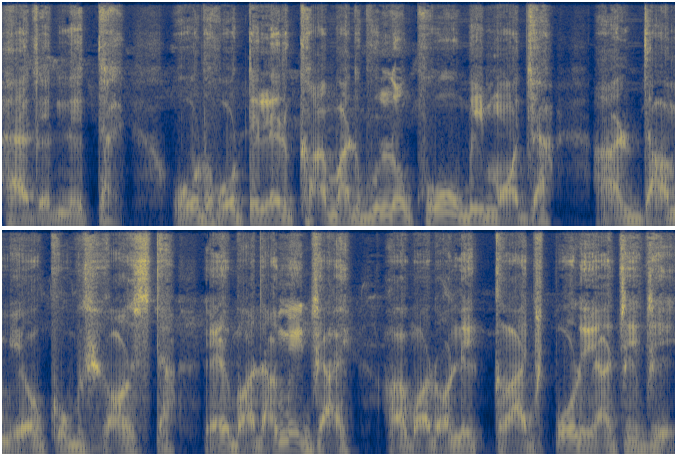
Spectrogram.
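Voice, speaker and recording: A man does a cartoonish character voice at a fairly low pitch. He speaks at a fairly slow pace with fairly even intonation. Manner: friendly, easygoing.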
